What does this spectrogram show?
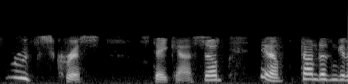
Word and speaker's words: Ruth's Chris: I believe you said it was Ruth Chris, but it's actually Ruth's Chris Steakhouse. It's the possessive, as if it's Ruth's Chris, not James Chris. It's Ruth's Chris Steakhouse.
